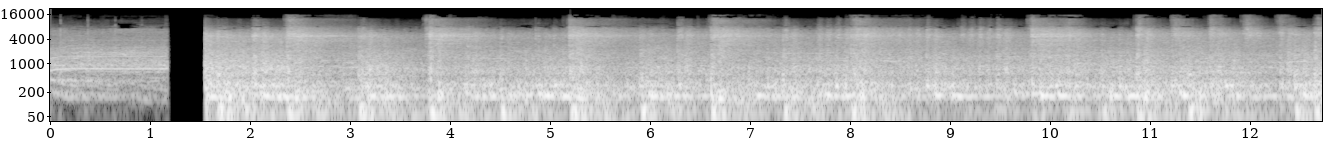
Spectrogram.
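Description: A marching band's drumline playing a steady, driving cadence of snare and bass drums over a sustained low band tone, recorded on a phone. About a second in the sound cuts out briefly as one band clip gives way to the next.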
